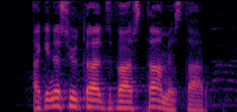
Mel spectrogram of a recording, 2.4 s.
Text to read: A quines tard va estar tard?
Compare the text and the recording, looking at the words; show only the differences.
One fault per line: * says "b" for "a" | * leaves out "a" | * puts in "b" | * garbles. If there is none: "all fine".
* says "ciutats" for "tard"
* puts in "més"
